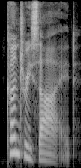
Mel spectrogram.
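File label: "countryside", English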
